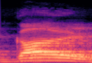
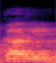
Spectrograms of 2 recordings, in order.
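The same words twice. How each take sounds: First: Put-on "girl" with no R sound; silent R. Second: Put-on "girl" with an audible R before the L; R sounded. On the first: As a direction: drop the R in "girl", straight to the L. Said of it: "it will be pronounced as". ("girl" में R silent) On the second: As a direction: pronounce the R in "girl". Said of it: "not girl". ("girl" में R का उच्चारण) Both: Shown as a demonstration.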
